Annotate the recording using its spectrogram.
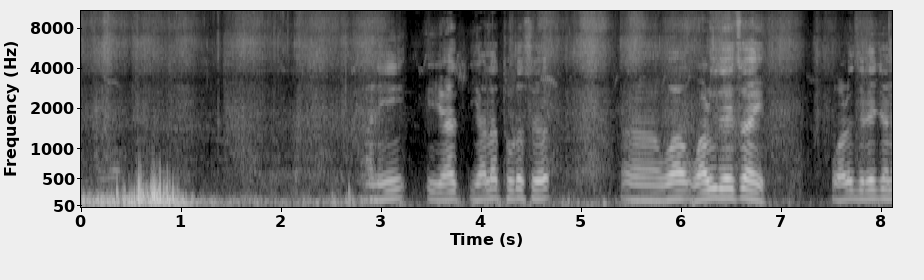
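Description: Seeds rustle as a man mixes them by hand.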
